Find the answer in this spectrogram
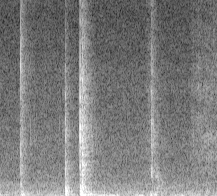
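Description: A tape-runner adhesive and cardstock being handled on a craft desk make a few short clicks and taps: four in all, the loudest a close pair just under a second in.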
